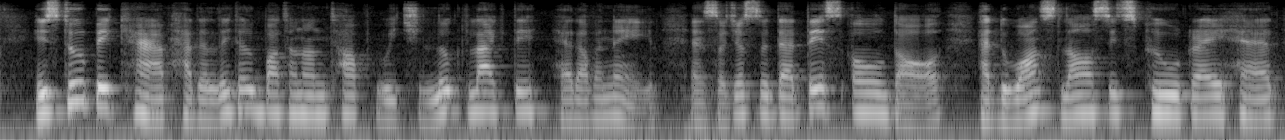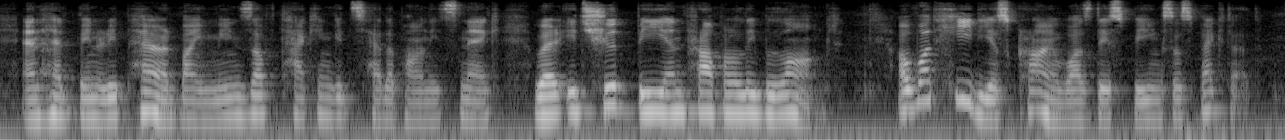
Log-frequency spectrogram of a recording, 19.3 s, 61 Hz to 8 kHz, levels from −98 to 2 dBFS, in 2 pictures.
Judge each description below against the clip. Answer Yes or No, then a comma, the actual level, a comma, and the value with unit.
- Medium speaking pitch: Yes, medium, 145 Hz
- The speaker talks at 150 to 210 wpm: Yes, average, 185 wpm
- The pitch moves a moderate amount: Yes, average, 4.0 semitones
